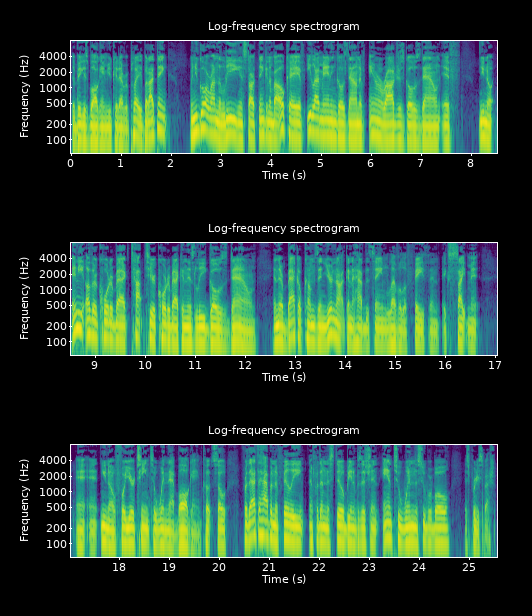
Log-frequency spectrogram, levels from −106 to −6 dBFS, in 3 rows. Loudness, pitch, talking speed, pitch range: -17 LUFS, 100 Hz, 235 wpm, 95-115 Hz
